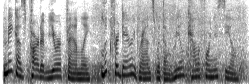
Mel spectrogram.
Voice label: friendly genuine mothers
